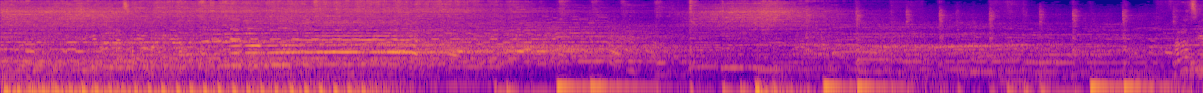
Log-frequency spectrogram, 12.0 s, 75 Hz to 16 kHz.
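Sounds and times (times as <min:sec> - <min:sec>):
live band music over loudspeakers: 0:00.0 - 0:12.0.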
